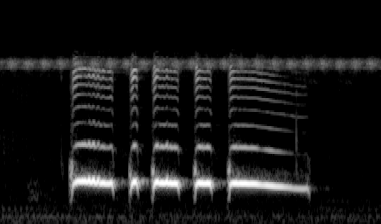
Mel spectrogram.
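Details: Local zebra dove with a big 'kung' voice, used as a lure to get other zebra doves singing: a clear mellow coo, three short clipped notes, then a long falling final coo, over a faint low hum.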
